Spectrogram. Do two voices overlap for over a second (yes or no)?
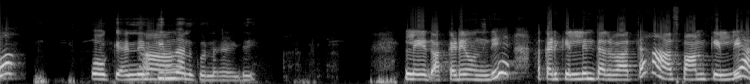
no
